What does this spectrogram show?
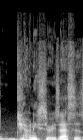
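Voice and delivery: put-on whisper. Retelling asking a store clerk for a console: imitating a whisper. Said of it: "whispering to the dude".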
